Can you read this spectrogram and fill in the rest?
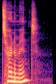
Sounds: Human voice, Speech

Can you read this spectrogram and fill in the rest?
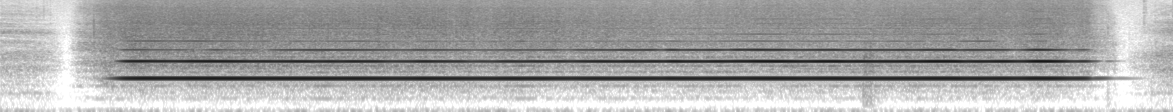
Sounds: Musical instrument, Wind instrument, Music

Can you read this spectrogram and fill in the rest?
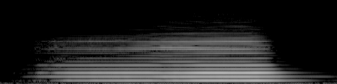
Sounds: Music, Musical instrument, Bowed string instrument

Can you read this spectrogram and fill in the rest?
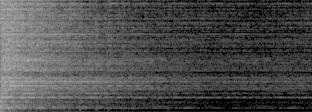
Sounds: Music, Hi-hat, Musical instrument, Percussion, Cymbal

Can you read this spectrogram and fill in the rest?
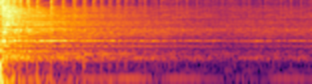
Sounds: Hi-hat, Cymbal, Percussion, Musical instrument, Music

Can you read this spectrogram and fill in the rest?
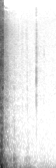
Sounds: Thump

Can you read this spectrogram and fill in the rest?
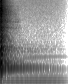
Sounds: Cymbal, Hi-hat, Percussion, Musical instrument, Drum, Music

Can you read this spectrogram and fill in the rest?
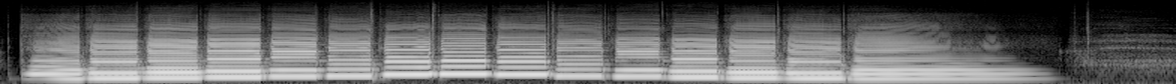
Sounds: Music, woodwind instrument, Musical instrument

